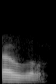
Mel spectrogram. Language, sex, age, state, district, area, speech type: Bodo, male, 30-45, Assam, Chirang, rural, conversation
